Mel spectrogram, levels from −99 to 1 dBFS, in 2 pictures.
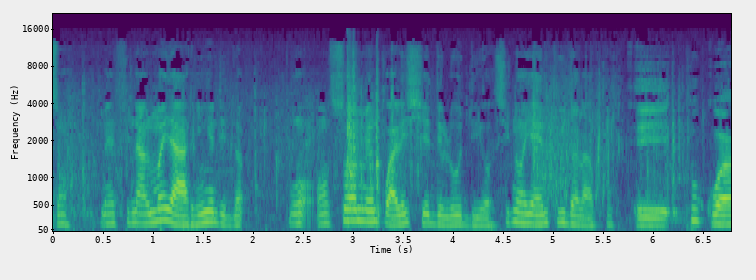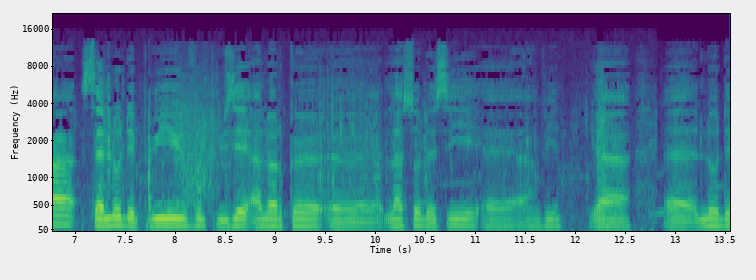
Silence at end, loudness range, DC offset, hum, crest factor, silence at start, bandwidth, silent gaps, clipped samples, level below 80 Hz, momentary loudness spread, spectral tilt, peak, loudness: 0 s; 7 LU; under 0.1%; none; 20 dB; 0 s; 13.5 kHz; none; under 0.1%; -56 dBFS; 13 LU; -5.5 dB/octave; -6 dBFS; -25 LUFS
